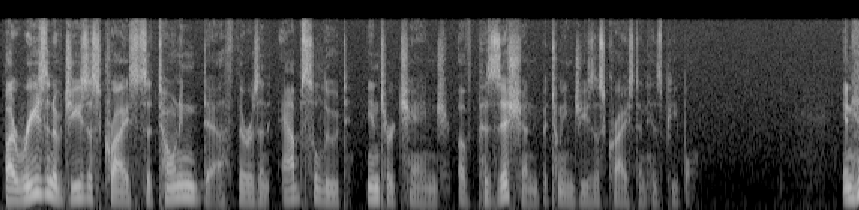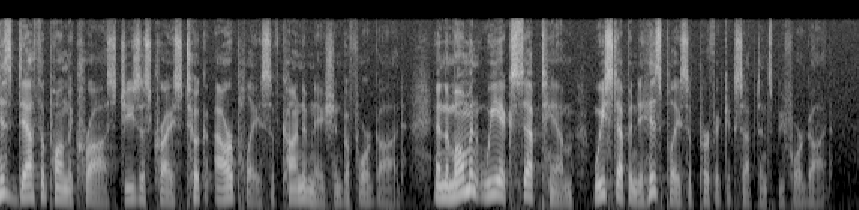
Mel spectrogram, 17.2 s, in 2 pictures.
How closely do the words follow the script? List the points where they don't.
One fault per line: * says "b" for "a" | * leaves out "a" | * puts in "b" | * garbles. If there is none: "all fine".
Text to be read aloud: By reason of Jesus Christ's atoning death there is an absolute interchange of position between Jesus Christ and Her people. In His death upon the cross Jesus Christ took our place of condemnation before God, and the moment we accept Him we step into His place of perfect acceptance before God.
* says "His" for "Her"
